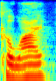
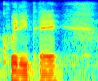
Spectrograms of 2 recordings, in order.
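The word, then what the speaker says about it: Kwity Paye: pay kawaii pay well too bad it's not pronounced kawaii but i agree with you because you're talking about quittipe um i agree he's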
